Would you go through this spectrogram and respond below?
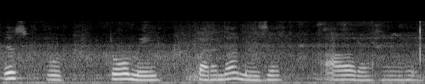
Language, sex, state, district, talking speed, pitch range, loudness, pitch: Hindi, female, Madhya Pradesh, Umaria, 115 wpm, 205-230 Hz, -17 LUFS, 215 Hz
